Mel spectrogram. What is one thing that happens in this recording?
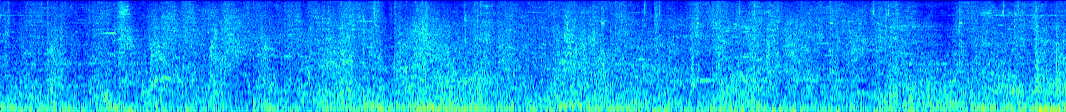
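Magic spells whoosh and crackle in quick bursts.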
